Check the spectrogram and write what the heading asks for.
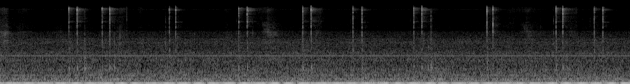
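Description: Irregular clicks of a computer keyboard and mouse, a few at a time in small clusters, over a steady low hum.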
